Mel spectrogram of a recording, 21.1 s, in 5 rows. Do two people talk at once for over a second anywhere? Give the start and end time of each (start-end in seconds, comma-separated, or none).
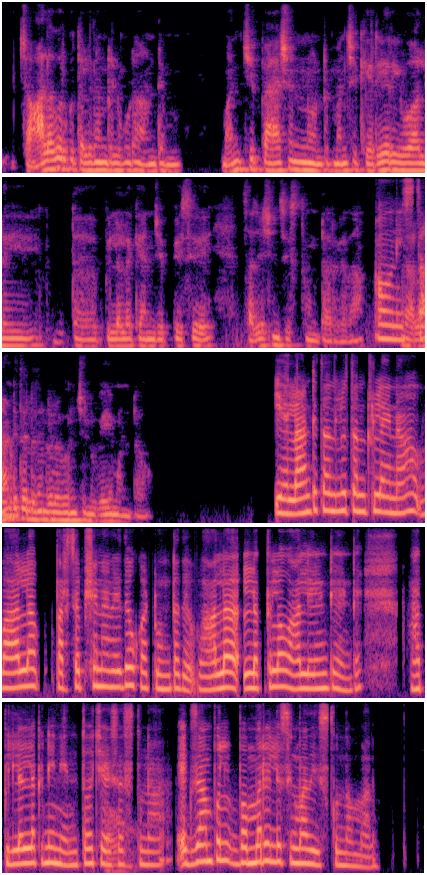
none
